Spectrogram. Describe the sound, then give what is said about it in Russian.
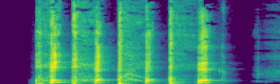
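An old man with a scratchy, weak voice coughing in a quick fit of several hoarse, rasping bursts. The coughs are fairly loud and stand alone, then stop abruptly. “Он закашлялся.”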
